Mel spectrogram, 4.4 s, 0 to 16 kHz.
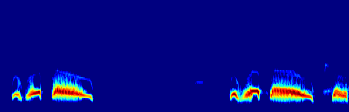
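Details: Spotted dove giving a 'thúc gù' urging coo in the 'giọng thổ' style, used as a lure: two short rising notes, then a long, level, slightly falling coo. After a pause of about 1.5 seconds the phrase repeats, on a clean, quiet background.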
